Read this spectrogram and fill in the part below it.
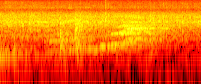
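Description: Okra curry in a pan, turmeric just added, hisses with a steady sizzle as a spoon stirs through it, with scraping sweeps over the frying noise, close and moderately loud, no voices.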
